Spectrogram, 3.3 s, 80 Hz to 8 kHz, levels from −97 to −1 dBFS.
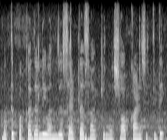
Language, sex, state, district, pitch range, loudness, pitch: Kannada, female, Karnataka, Koppal, 215-230 Hz, -17 LUFS, 220 Hz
